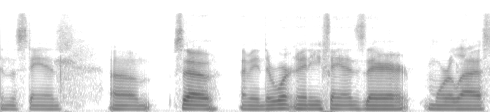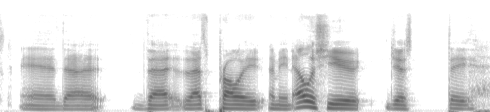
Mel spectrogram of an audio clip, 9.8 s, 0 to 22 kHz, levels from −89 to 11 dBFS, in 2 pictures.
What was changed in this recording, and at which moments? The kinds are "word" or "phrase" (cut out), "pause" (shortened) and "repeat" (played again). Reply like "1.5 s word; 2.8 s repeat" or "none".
5.0 s pause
